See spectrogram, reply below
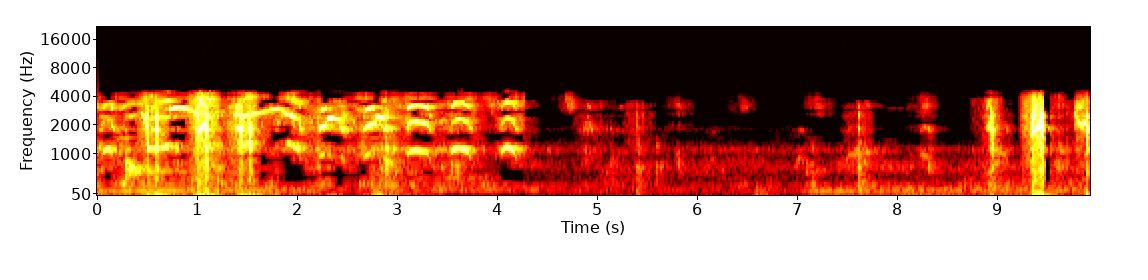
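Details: Eurasian magpies in late April, a breeding pair defending their spruce nest against a young pair during egg-laying time: a burst of harsh, nasal, harmonic calls repeated rapidly for four seconds, then near quiet with scattered clicks and two final loud calls.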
